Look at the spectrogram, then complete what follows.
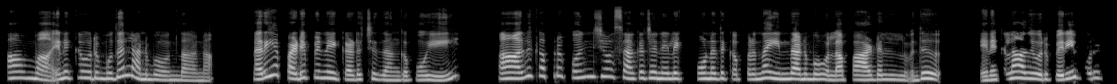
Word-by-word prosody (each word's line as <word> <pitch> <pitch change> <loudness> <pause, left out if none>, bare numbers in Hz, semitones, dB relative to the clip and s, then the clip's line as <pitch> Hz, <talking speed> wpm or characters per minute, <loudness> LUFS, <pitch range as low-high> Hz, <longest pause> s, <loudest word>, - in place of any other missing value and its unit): ஆமா. 285 -3 0 0.2
எனக்கு 295 +2 -3
ஒரு 285 - -3
முதல் 360 +9 0
அனுபவம் 220 -4 -2
தான். 185 -1 -3
ஆனா, 175 -1 -6 0.5
நெறைய 355 - +5
படிப்பினை 295 +2 +3
கிடைச்சது 230 +1 -2
அங்கே 195 0 -4
போயி, 205 -2 -1 0.6
ஆ - - +5 0.2
அதுக்கப்புறம் 390 +2 -4
கொஞ்சம் 360 +3 -3
சகஜ 285 0 0
நிலைக்கு 260 0 -1
போனதுக்கு 265 -2 0
அப்புறம் 240 +2 -3
தான் 295 - +3
இந்த 250 +1 +3
அனுபவம்லாம், 230 -4 0
பாடல் 220 +1 +2 0.2
வந்து 270 +8 +1 0.6
எனக்கெல்லாம் 245 +8 +2
அது 275 - +1
ஒரு 235 - -4
பெரிய 270 +9 +5
புரட் 275 +3 -7
260 Hz, 155 wpm, -20 LUFS, 225-295 Hz, 0.6 s, நெறைய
